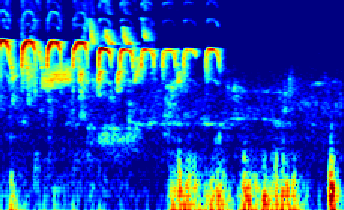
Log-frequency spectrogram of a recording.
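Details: Local crystal bar-winged prinia singing eagerly in a rapid series, recorded as a tutor for cage birds. About ten bright arched notes pour out quickly, then stop. Low thumping noise follows.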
